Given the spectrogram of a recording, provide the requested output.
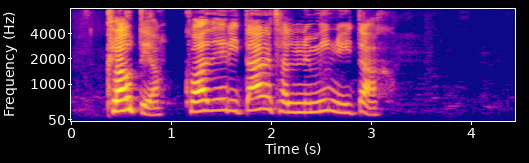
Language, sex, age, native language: Icelandic, male, 12, Icelandic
